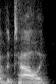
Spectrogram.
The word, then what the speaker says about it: Vitale: Am I pronouncing your last name? Yeah, Vitale.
